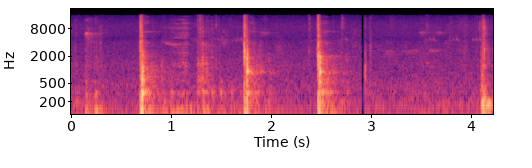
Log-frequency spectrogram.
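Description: Knife chopping ears of corn into pieces on a chopping block: three sharp chops about a second apart, with a few lighter knocks between.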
